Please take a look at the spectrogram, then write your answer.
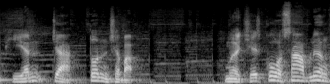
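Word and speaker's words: Šeško: และ นอก สนาม โดย ตัว อักษร S ใน ชื่อ สกุล ของ เชสโก เป็น อัก อักษร พิเศษ อ่าน ออก เสียง เป็น ช้าง ไม่ ใช่ ส เสือ ยก ตัว อย่าง เช่น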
